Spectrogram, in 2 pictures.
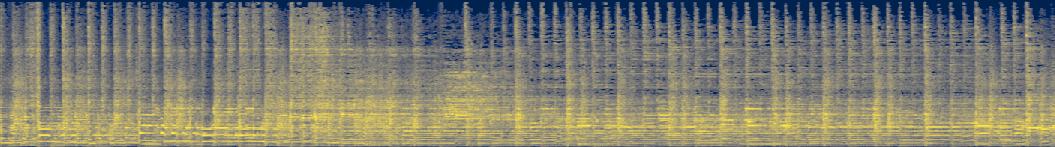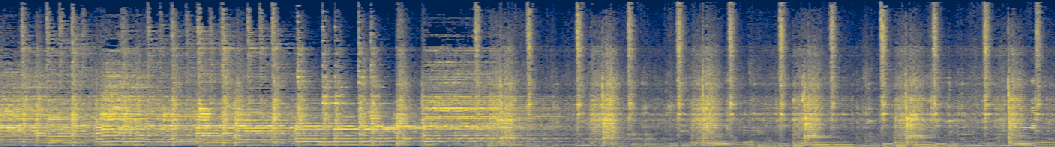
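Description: Live instrumental rautalanka: a twangy electric lead guitar melody over electric bass and drum kit. From about twenty seconds in the band thins out and the electric bass takes a solo line.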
